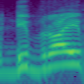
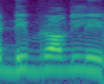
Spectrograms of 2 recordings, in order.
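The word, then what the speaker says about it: de Broglie: इसको हम लोग याद रखना, इसको ऑल्सो नोन एज डिब्रॉय वेव या डी ब्रॉगली wave, also known as. हालांकि इसको ऐसे वर्ड में पढ़ोगे तो डी ब्रॉगली, लेकिन इसका एक्चुअल प्रोनाउंसिएशन डिब्रॉय है।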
